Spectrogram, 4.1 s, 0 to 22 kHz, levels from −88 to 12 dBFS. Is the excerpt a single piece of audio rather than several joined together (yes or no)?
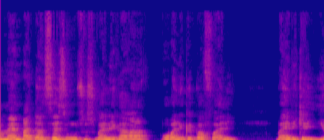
yes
